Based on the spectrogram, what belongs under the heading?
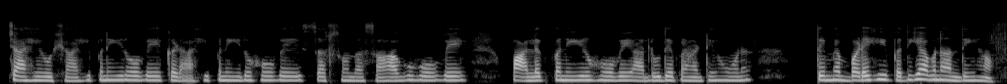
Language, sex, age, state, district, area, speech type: Punjabi, female, 30-45, Punjab, Patiala, rural, spontaneous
